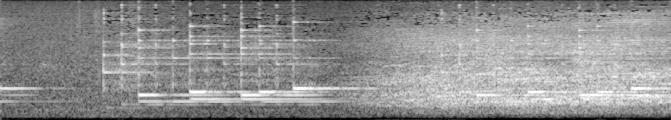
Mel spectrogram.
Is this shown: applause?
no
